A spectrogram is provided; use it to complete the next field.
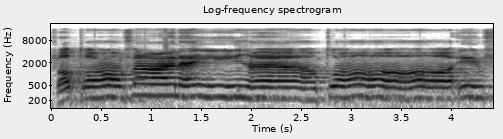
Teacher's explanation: طا کو موٹا پڑھیں گے، ایک الف کے مقدار کھینچ کر پڑھیں گے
